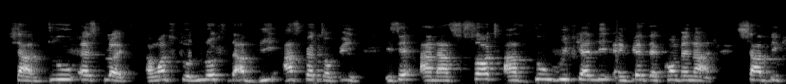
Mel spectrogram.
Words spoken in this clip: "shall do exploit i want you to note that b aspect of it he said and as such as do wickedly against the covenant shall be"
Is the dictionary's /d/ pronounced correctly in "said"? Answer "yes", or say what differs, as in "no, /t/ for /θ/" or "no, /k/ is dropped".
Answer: no, /d/ is dropped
